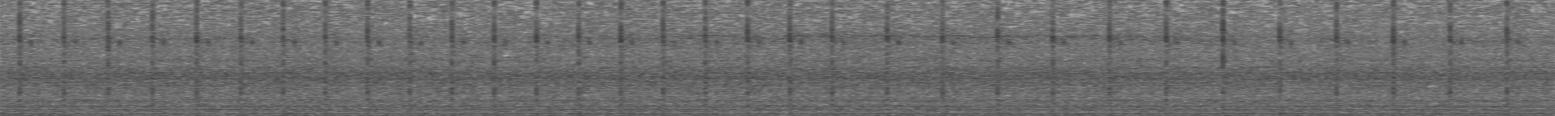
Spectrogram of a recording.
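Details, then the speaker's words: Newly fitted diesel heater in an LDV Convoy, first start with glow plugs working: rapid fuel-pump ticks, three or four a second, over a rough rumbling burn; running unevenly, owner thinks it has not primed properly and needs more fuel pumped through. "well it seems to be working I think I've just got to pump some more fuel through CU it doesn't seem to Prime proper"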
